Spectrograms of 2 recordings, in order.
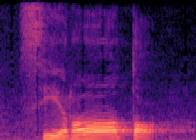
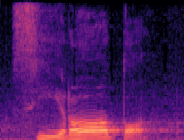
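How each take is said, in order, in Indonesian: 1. Konsonan itu dilafalkan tipis. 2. Konsonan itu dilafalkan tipis.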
